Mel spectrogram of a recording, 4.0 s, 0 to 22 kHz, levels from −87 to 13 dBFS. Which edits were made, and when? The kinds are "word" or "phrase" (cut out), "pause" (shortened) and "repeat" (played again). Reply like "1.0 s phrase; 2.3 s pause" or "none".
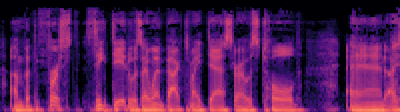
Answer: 1.0 s word; 2.3 s word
